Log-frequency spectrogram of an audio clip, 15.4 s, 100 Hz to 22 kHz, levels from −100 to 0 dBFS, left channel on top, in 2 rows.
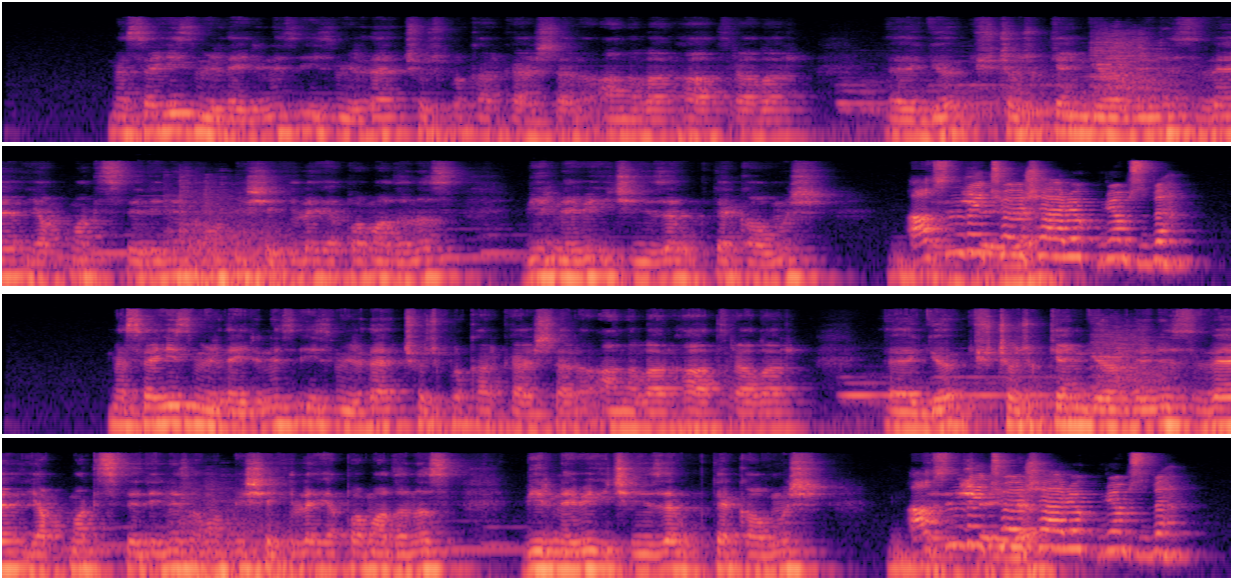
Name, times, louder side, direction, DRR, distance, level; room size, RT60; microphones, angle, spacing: voice 1, 0.7-5.0 5.5-12.8 13.2-14.2, right 3 dB, 70° right, 0.6 m, -31 dB
sound 1, 5.1-11.4 11.8-11.9, equal, 45° left, 0.8 m, -37 dB
sound 2, 5.2-10.1 10.4-11.5, right 3 dB, 75° left, 0.7 m, -47 dB
voice 2, 13.3-15.0, equal, 5° left, 0.4 m, -29 dB
3.0 x 2.5 x 3.6 m
head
